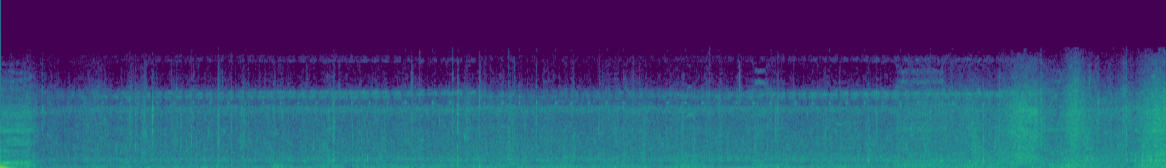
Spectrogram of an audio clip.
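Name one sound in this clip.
Grass and leaves rustle close by as hands push through plants.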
